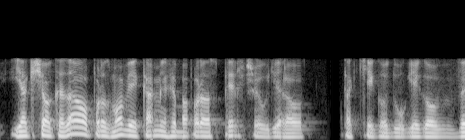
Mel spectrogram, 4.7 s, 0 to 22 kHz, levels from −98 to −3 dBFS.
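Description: Right after "się okazało po rozmowie", from 1.5 to 3.02 s, the speech turns choppy and robotic with repeated packet loss: nine short holes, the longest 41 ms, each patched by stretching the previous sound, about 13% of that span. Unlike a single dropout, the gaps recur again and again, over narrowband audio with nothing above 4 kHz.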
